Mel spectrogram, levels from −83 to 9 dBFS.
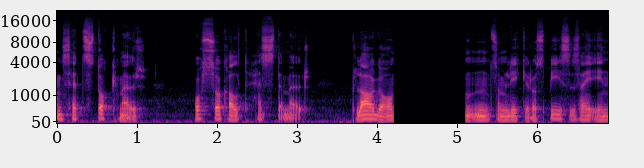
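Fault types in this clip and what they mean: Playback stall: at 4.19 s the speech cuts out in mid-flow and the output falls completely silent for about 0.9 s, resuming at 5.11 s. The break sounds like a dead pause rather than a fade. The likely cause is the player running short of incoming data, or its audio thread being held up, so it had nothing to send to the output until it caught up and carried on.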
